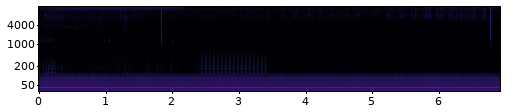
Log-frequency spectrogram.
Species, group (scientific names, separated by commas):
Roeseliana roeselii, Orthoptera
